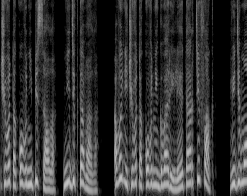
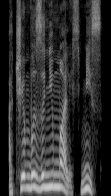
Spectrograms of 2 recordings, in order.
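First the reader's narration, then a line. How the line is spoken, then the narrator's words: Booming. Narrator (Russian): прогремел он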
